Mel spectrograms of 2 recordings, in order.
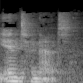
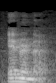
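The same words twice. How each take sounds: First: The middle T sound is clearly pronounced. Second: The middle T sound is dropped entirely. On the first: "if I'm saying it nicely" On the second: "We say internet. So when you have inter, it becomes inner"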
